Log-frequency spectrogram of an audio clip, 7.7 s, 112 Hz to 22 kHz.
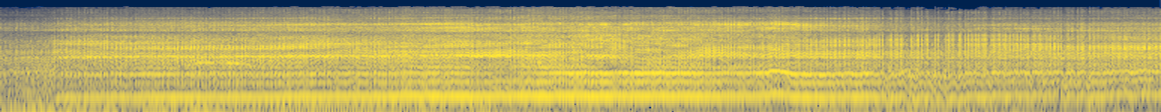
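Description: An HPI Savage XL RC truck's K5.9 nitro engine idles steadily just after its first start, carburetor at factory needle settings and running very rich, a loud buzzing drone with a slight pitch dip near the end and no talk.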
